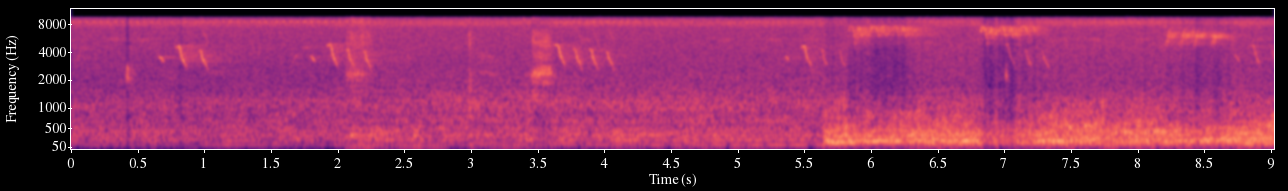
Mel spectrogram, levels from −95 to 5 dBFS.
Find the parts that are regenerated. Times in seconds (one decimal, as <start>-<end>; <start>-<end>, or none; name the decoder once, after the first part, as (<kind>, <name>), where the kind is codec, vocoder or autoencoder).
none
